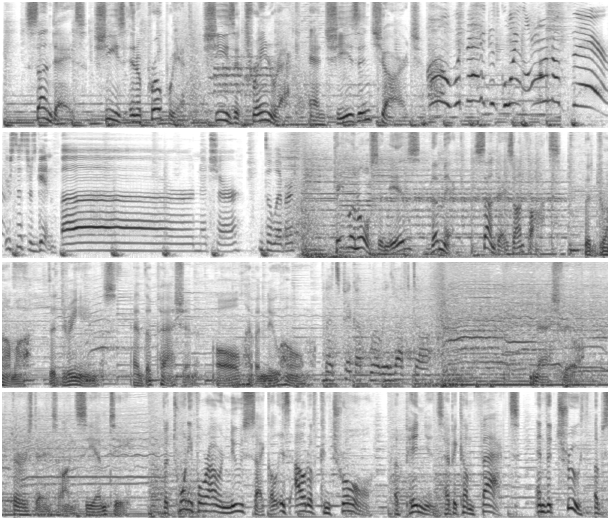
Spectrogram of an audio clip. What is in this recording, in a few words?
promo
